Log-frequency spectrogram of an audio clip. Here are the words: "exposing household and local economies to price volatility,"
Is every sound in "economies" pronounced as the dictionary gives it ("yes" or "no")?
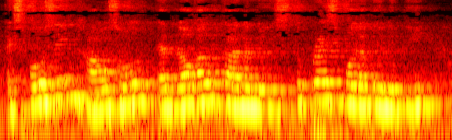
no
